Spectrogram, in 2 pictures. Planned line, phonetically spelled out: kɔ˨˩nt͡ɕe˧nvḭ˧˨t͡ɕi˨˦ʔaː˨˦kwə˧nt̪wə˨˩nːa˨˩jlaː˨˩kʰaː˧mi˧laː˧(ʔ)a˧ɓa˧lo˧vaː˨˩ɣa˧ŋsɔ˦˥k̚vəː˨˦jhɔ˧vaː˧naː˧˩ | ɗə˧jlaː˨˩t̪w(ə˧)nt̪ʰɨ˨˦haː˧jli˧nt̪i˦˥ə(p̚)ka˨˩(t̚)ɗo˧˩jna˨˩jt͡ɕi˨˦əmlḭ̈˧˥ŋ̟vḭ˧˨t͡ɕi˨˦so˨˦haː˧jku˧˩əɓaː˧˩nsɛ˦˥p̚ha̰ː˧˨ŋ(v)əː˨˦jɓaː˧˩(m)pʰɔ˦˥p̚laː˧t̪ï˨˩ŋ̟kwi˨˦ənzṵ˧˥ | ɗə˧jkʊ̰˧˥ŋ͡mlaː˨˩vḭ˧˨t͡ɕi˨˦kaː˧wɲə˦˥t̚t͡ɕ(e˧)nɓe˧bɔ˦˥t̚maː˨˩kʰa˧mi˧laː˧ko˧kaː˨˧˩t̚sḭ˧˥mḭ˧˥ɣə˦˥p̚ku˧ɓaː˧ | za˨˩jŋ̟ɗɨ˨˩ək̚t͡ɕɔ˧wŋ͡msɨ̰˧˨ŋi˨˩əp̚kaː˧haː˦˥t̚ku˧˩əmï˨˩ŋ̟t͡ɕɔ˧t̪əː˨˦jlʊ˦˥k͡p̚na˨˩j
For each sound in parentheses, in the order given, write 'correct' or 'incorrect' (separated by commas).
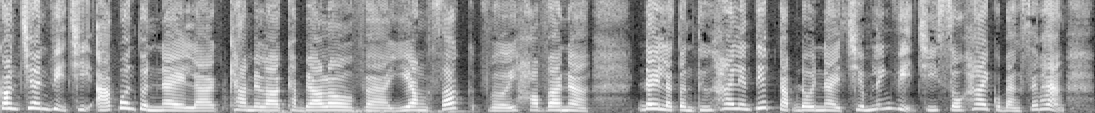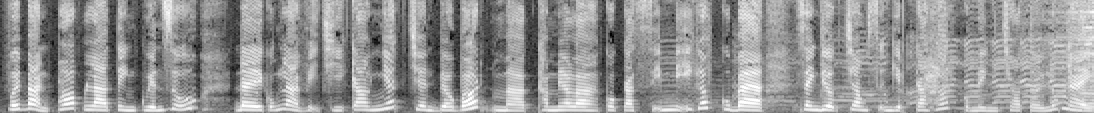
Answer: incorrect, incorrect, correct, incorrect, correct, incorrect, correct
